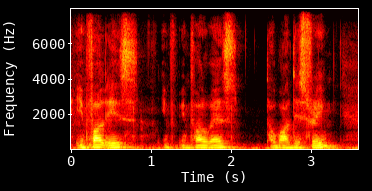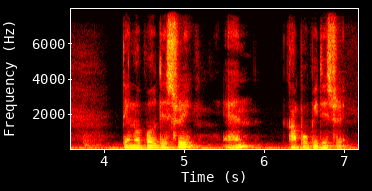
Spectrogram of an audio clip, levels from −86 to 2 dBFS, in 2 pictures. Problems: background sounds at intervals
